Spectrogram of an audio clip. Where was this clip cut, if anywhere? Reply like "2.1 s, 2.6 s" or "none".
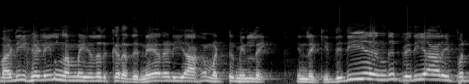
2.8 s

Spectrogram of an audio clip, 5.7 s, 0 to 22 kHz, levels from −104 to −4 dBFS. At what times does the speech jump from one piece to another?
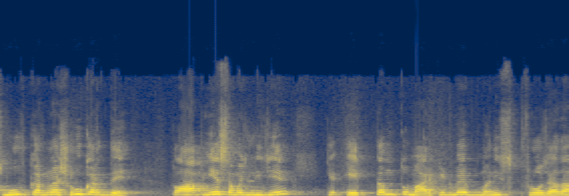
none

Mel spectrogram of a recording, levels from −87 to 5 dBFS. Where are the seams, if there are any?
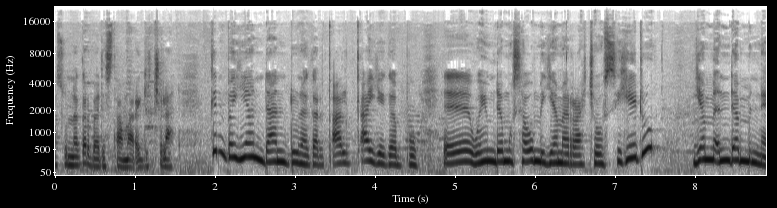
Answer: none

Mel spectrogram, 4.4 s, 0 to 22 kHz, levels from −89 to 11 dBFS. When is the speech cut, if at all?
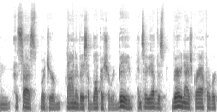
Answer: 1.2 s, 2.7 s

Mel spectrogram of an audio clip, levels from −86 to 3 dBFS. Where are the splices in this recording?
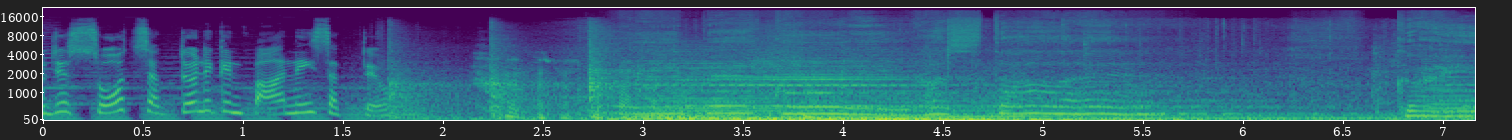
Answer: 2.9 s

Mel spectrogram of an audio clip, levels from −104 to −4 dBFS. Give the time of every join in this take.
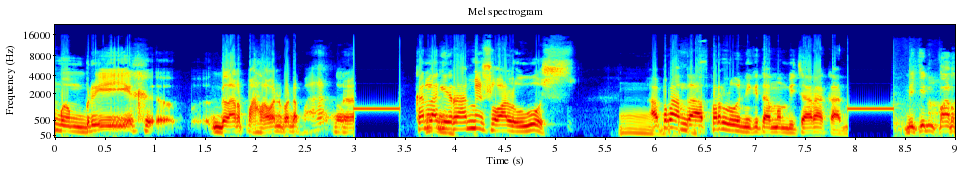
3.3 s, 8.1 s

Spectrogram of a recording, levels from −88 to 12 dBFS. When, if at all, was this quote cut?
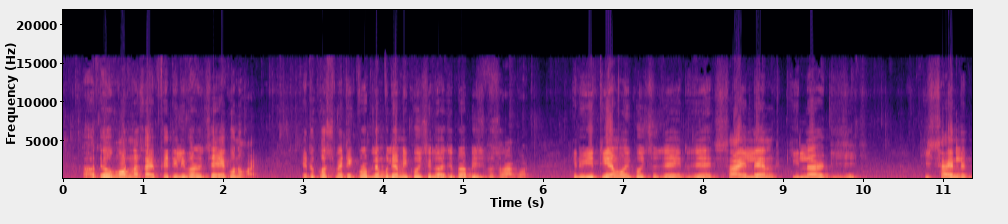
none

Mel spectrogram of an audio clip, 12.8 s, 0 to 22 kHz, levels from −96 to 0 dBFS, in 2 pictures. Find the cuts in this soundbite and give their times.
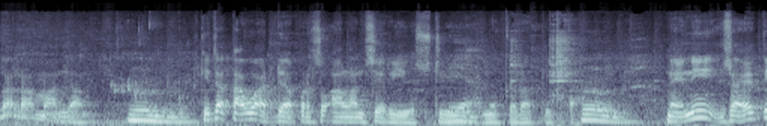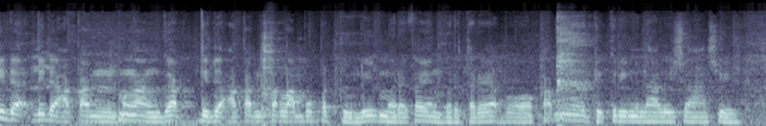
7.8 s

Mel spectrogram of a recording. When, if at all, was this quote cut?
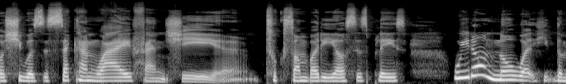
none

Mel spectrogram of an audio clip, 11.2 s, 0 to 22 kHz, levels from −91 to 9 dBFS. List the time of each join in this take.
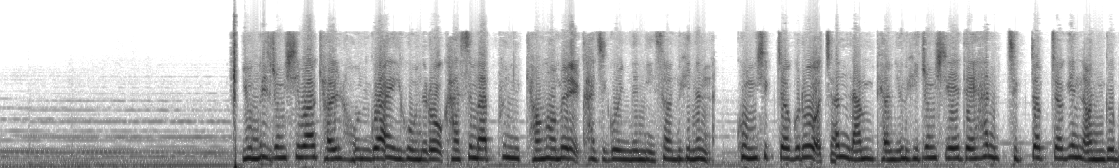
1.5 s

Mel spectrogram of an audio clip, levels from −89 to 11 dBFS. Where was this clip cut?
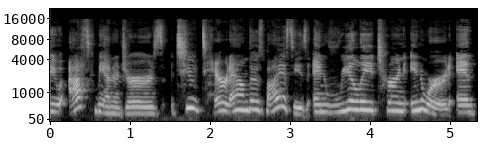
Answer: none

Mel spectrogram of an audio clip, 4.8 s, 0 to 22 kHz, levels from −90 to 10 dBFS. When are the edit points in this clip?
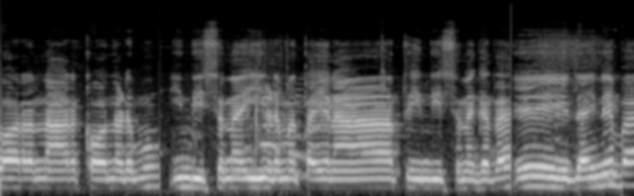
1.2 s, 3.8 s

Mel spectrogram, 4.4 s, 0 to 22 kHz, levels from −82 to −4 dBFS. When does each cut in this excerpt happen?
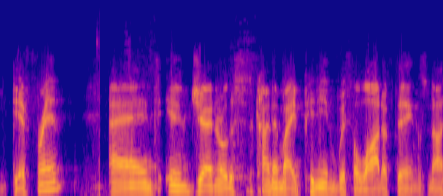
0.9 s

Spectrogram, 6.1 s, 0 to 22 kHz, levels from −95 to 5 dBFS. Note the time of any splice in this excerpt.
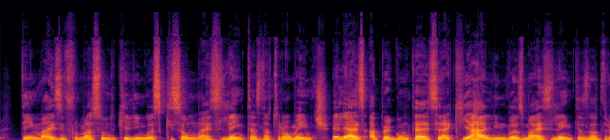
none

